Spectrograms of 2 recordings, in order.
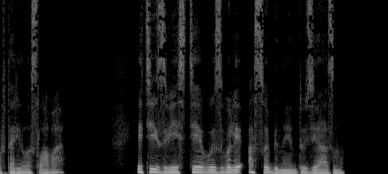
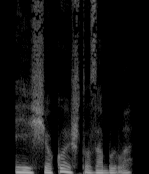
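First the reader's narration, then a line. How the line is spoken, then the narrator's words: Conspiratorial whisper. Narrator (Russian): напомнил император заговорщическим шепотом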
